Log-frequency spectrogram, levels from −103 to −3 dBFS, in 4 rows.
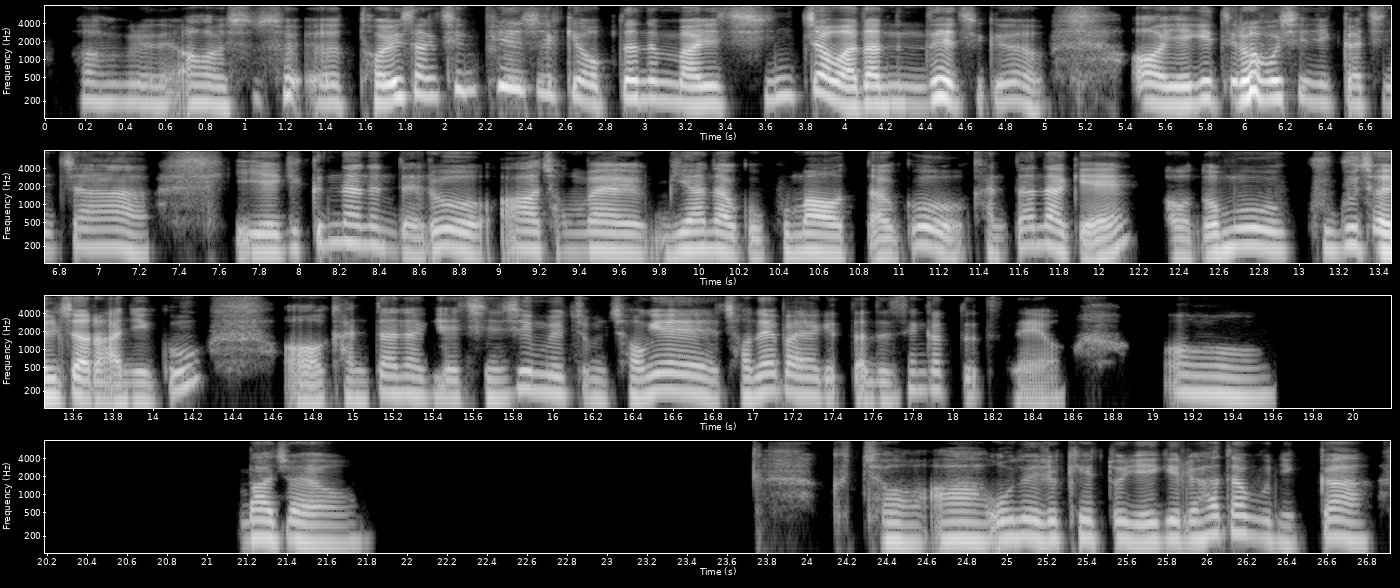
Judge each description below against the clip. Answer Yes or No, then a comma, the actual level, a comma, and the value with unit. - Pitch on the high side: No, medium, 180 Hz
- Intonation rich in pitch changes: No, average, 3.5 semitones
